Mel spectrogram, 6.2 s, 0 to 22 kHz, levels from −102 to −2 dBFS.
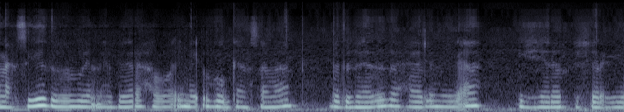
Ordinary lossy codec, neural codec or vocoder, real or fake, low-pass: Opus, 16 kbps; codec, 44.1 kHz, 7.8 kbps, DAC; fake; 19.8 kHz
